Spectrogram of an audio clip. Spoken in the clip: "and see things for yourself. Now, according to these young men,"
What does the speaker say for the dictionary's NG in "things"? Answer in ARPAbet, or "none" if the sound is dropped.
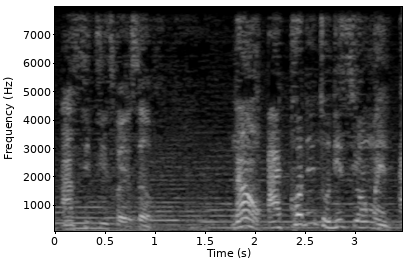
none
